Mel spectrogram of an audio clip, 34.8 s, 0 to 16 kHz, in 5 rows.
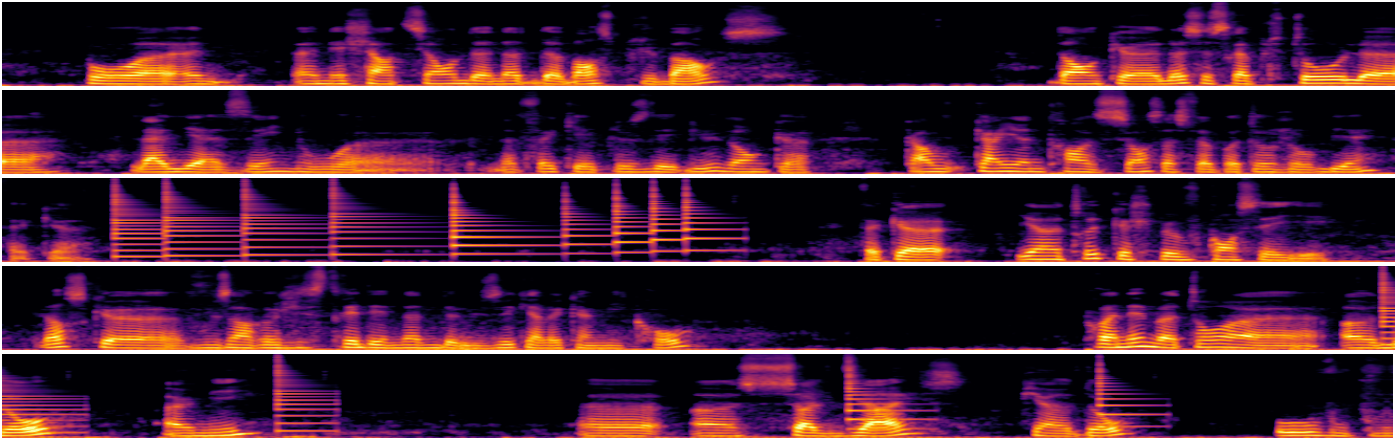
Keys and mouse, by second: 4.5 click, 14.3-17.5 drag, 27.6 click, 29.1 click, 32.0 click, 33.2 click.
